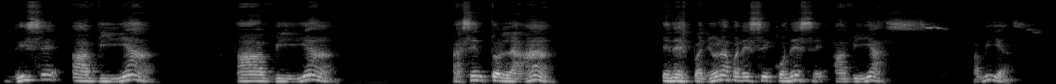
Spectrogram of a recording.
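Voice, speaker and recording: Slow, mellow man teaching scripture. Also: on the high side, animated. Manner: repeats words, checks in with "¿ya?"; reads Hebrew names slowly, then explains in Spanish. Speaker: Bible teacher. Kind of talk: slow verse-by-verse Bible study.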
